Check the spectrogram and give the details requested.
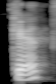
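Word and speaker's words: quatre: pronunciation হলো তো four four এটার প্রোনাউনসিয়েশন হলো ক্যাথ ফোর ক্যাথ তারপরে হলো ফাইভ এটার প্রোনাউন্সিয়েশন হলো স্যাংক সো ফাইভ এটা হলো স্যাংক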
